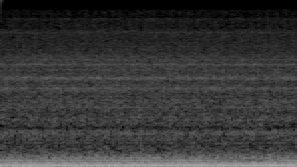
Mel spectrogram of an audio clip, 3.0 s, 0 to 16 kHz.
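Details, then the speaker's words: 2019 Nissan Armada, warm at 71°C coolant, after throttle body cleaning and relearn: deep, low, steady rumble with even beat, no surging or stumbling; idle speed stable and correct. "And it is idling good. I mean, it looks like it's idling smooth. It's idling right where it needs to be."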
